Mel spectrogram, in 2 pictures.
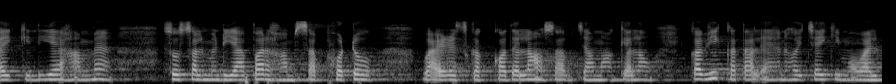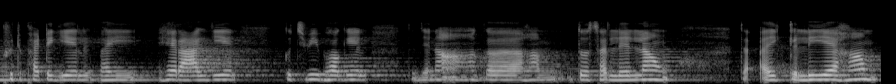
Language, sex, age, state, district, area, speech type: Maithili, female, 30-45, Bihar, Samastipur, urban, spontaneous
